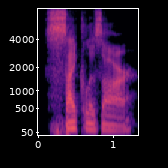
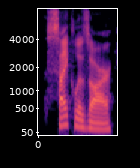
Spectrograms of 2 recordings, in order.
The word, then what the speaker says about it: Cyclizar: A new Pokemon trailer shows off competitive battle scene and a new Pokemon, Cyclizar. Right? Am I pronouncing that right? That's how I guessed. It was pronounced like cycling and lizards.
